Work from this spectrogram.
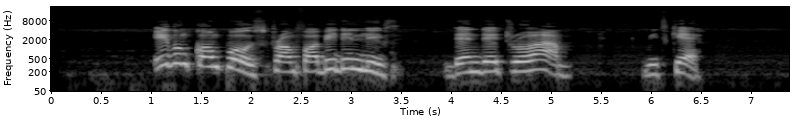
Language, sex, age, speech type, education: Nigerian Pidgin, female, 30-45, spontaneous, tertiary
